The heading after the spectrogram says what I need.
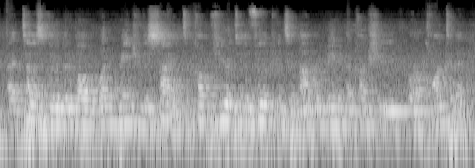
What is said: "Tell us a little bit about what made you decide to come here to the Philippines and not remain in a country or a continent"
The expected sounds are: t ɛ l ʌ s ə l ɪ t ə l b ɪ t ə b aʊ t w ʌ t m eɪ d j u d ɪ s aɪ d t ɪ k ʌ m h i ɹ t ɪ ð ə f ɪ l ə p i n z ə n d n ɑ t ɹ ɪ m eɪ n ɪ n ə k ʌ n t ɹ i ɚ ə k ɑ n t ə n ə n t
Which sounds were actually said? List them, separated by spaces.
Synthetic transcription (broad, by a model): t ɛ l ʌ s ə l ɪ t l b ɪ t ə b aʊ t w ʌ t m eɪ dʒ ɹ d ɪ s aɪ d t ɪ k ʌ m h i ɹ t ɪ ð ə f ɪ l ə p i n z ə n n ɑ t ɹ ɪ m eɪ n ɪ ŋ ə k ʌ n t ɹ i ɚ ə k ɑ n t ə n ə n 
